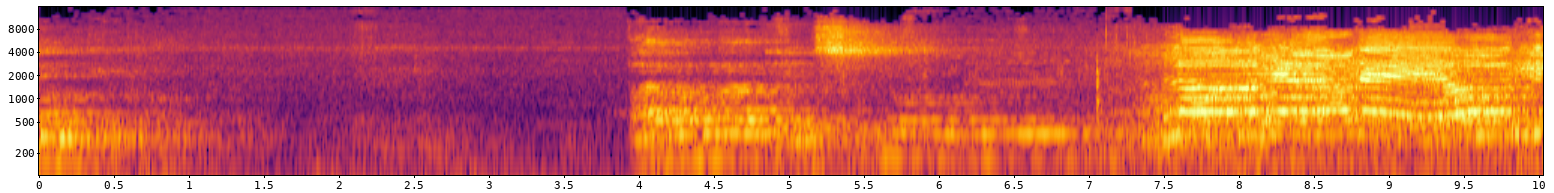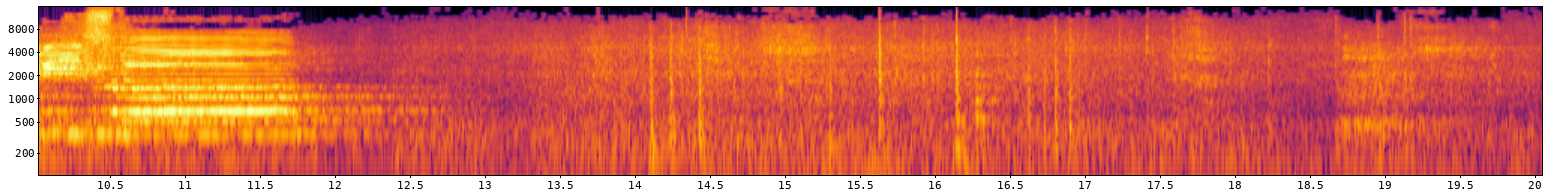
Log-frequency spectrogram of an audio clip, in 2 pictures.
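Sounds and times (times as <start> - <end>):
congregation singing a chant: 3.9 - 13.2
rustling with small knocks: 13.3 - 19.9.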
